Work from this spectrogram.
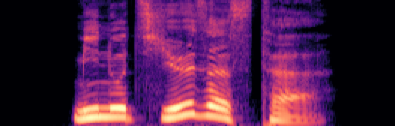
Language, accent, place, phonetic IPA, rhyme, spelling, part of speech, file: German, Germany, Berlin, [minuˈt͡si̯øːzəstə], -øːzəstə, minuziöseste, adjective, De-minuziöseste.ogg
- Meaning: inflection of minuziös: 1. strong/mixed nominative/accusative feminine singular superlative degree 2. strong nominative/accusative plural superlative degree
